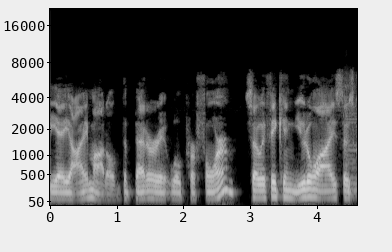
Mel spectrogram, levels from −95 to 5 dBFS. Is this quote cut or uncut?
uncut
